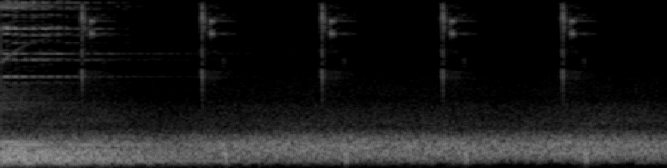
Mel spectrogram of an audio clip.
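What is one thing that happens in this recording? A countdown ticks once each second.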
